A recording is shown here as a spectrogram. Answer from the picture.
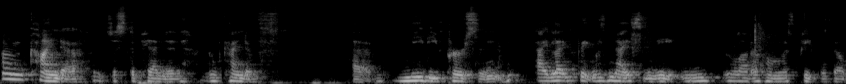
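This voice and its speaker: A woman speaks with a very deep, low pitch and a dark, mellow tone. Her voice is somewhat breathy, with ordinary pitch variation and a moderate pace. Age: 60s. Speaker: witness, stabbing survivor. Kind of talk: witness testimony. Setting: courtroom. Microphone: too far from the mic at first.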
